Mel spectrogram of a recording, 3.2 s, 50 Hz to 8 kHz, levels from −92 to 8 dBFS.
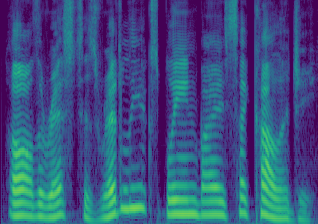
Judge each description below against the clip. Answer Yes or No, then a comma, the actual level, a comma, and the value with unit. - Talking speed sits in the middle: Yes, average, 150 wpm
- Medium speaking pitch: Yes, medium, 165 Hz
